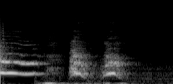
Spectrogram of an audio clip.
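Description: Two sharp barks from a dog at home, close and loud, following a brief whine or yelp at the start, with no talk over them.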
